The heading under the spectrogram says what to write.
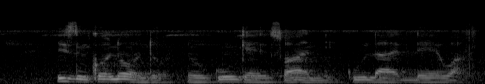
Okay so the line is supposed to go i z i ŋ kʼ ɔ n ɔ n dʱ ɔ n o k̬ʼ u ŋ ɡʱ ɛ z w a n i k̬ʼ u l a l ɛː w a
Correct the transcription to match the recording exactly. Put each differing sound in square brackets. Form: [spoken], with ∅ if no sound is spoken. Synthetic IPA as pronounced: i z i ŋ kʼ ɔ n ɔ n dʱ ɔ n o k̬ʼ u ŋ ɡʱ ɛ z w a n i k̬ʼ u l a l ɛː w a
